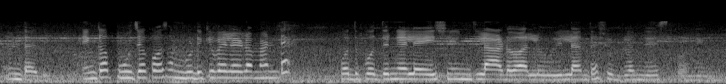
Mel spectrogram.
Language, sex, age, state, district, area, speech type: Telugu, female, 18-30, Telangana, Mahbubnagar, rural, spontaneous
